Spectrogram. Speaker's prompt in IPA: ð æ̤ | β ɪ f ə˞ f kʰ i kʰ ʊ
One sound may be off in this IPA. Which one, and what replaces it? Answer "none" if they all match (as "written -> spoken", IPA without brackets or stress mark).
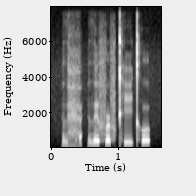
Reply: β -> ð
